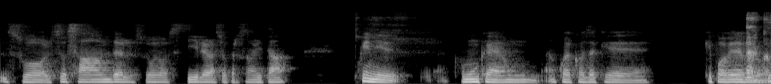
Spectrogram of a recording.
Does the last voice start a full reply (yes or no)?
yes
